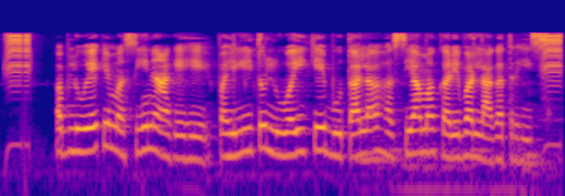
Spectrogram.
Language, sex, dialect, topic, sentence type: Chhattisgarhi, female, Central, agriculture, statement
